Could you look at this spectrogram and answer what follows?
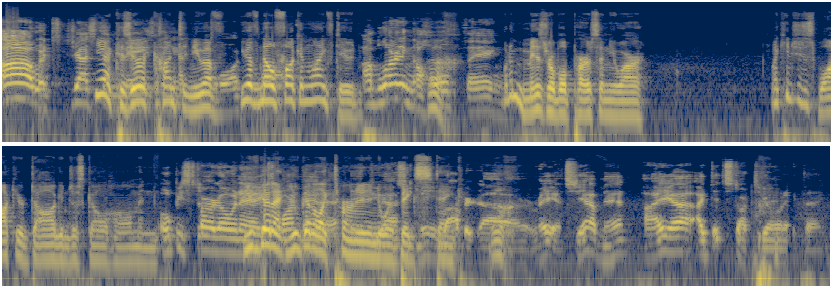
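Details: Adult male speaker; no disorder.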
